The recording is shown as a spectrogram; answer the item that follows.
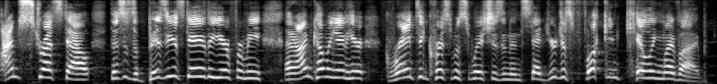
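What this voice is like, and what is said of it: Yelling, angry rant. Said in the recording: “you're yelling at me.”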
